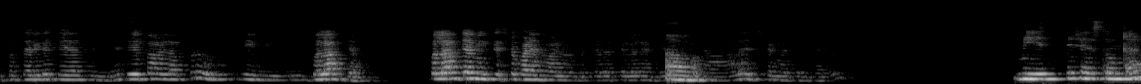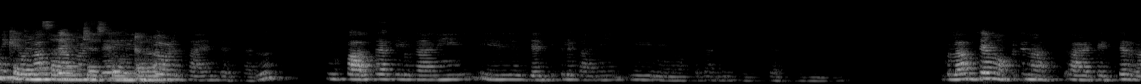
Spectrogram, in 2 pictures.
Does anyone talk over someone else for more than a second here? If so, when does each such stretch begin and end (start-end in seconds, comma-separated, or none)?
11.4-13.0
